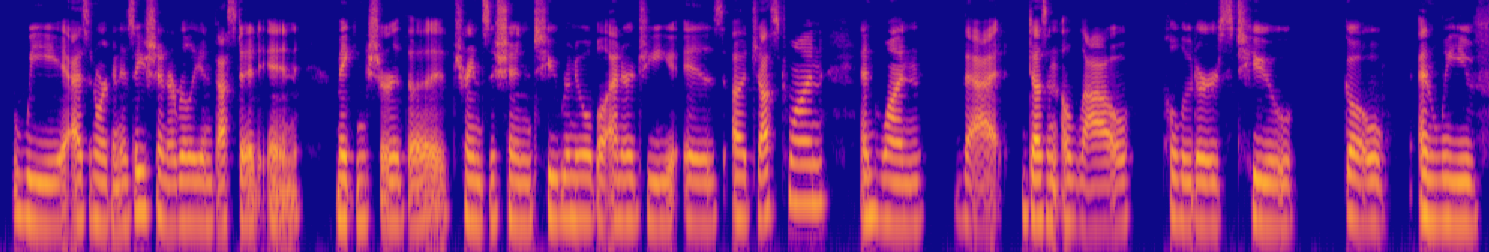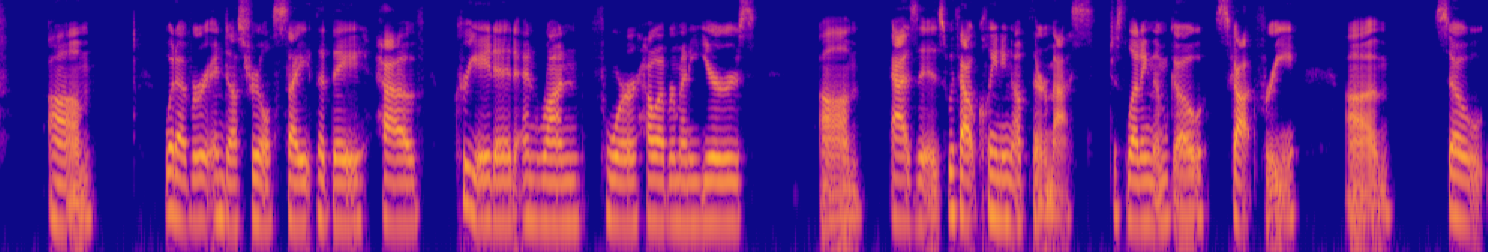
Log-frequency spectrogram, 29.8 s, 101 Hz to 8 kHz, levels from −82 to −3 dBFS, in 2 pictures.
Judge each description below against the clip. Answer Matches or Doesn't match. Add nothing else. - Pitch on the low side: Doesn't match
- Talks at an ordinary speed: Doesn't match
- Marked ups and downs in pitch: Doesn't match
